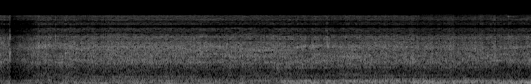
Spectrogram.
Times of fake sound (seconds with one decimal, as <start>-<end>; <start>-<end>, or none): 0.0-0.9; 2.0-3.6; 4.8-5.3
